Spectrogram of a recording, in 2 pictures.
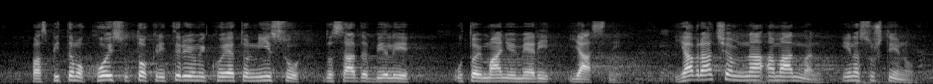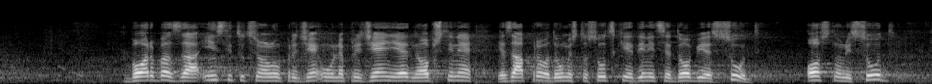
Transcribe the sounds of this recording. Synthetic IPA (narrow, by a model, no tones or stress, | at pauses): paaspiːt̪amo̞ko̞jisut̪o̞ːkɾit̪eɾiumiko̞jiɛt̪o̞niːsud̪o̞sad̪abiːli | ut̪o̞jmaɲo̞jmeɾijasnḭjaːʋɾat͡ɕamnaʔamand̪ma̰ninasuʃt̪inṵ | bo̞ɾbazaʔinst̪it̪ut̪sijonalnupɾed͡ʑunapɾe̞d͡ʑe̞ːɲejed̪ne̞o̞pʃt̪ine̞je̞zapɾaʋo̞d̪aumjest̪o̞sut̪skeje̞d̪init̪se̞d̪o̞bije̞suːd̪ | o̞snoʋnisuːd̪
